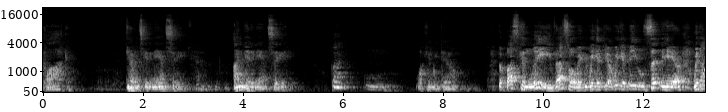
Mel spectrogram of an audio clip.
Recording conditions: large echoing room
